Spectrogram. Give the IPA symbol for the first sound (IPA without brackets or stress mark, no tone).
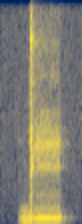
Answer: b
